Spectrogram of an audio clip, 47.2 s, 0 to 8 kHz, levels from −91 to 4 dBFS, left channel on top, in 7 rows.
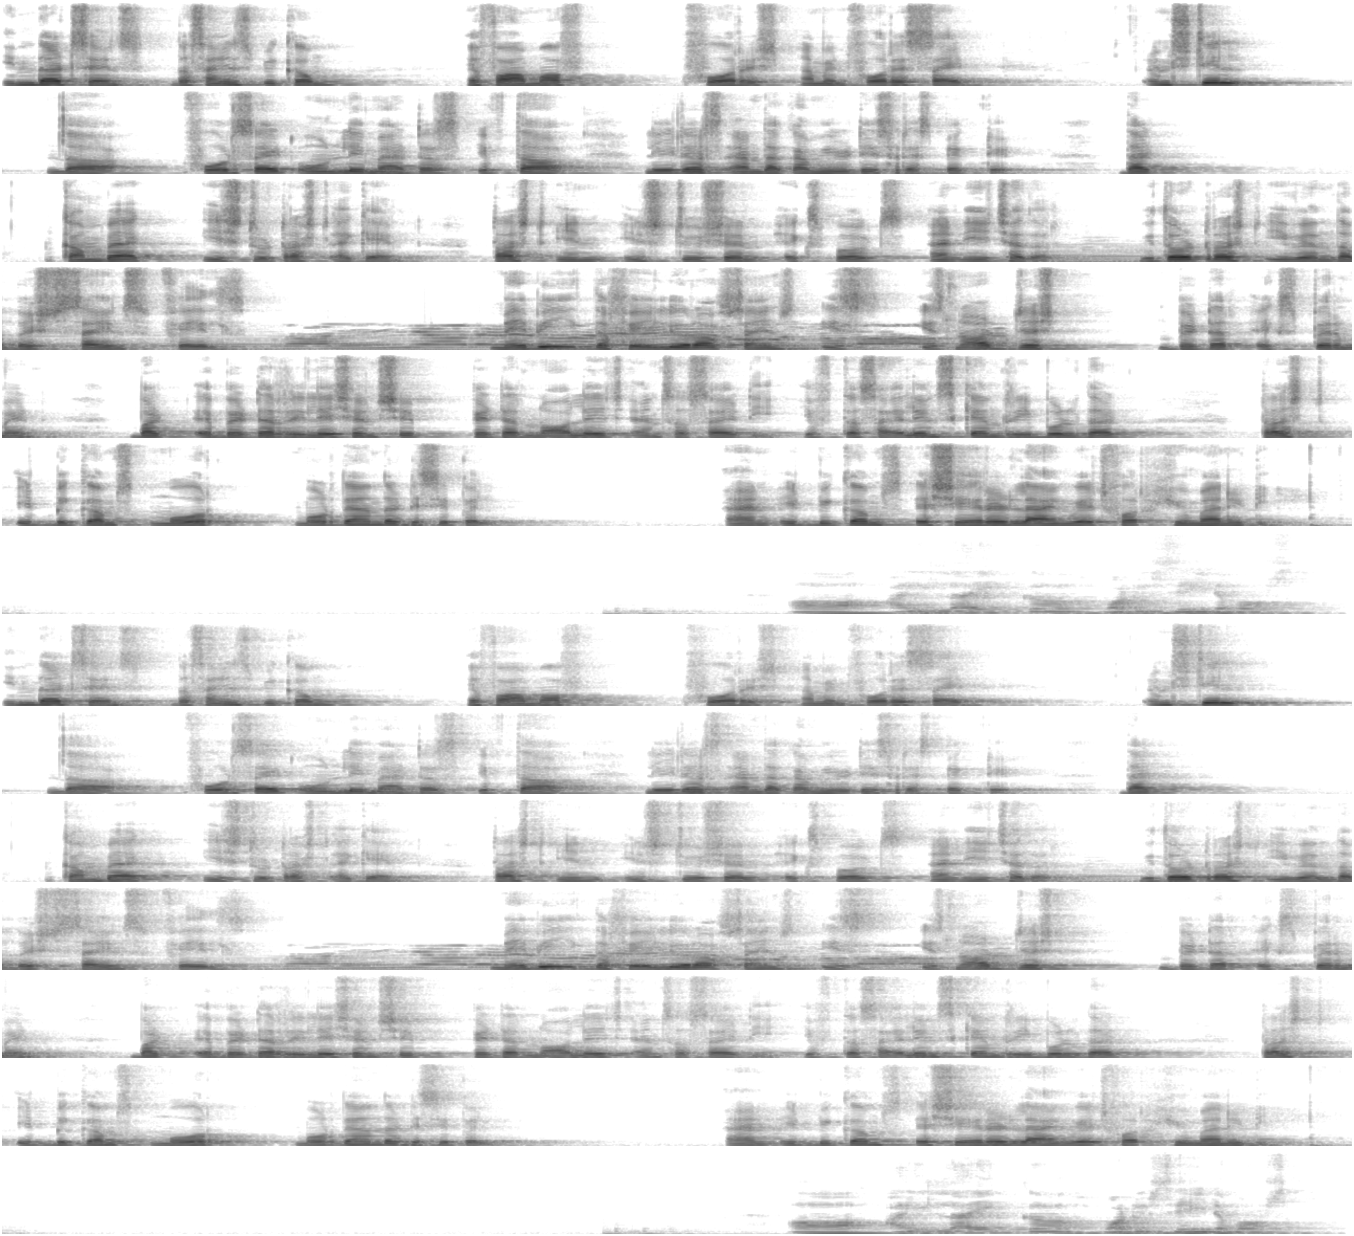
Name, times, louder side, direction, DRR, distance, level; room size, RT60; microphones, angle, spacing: voice 1, 0.0-1.7 2.3-2.9 3.4-4.8 5.7-6.2 7.0-7.3 7.7-9.6 10.0-11.8 12.3-12.5 13.8-14.2 14.5-15.5 16.0-18.7 19.2-21.5 22.7-25.5 26.0-27.2 27.6-29.1 29.4-32.6 33.3-33.5 33.8-34.8 35.2-36.2 37.4-40.0, left 4 dB, 40° left, 16 dB, 0.6 m, -28 dB
sound 1, 18.7-25.3, left 6 dB, 90° left, 0.7 m, -43 dB
voice 2, 44.4-46.9, right 2 dB, 80° right, 6 dB, 2.4 m, -46 dB
14.5 x 11.5 x 6.9 m, 0.82 s
head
